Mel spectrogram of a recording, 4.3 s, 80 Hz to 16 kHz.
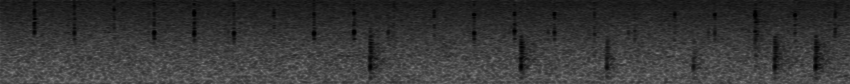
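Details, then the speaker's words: Circa 1971 Soviet Tochmash Vesna mechanical mantle clock, non-running when bought, now ticking after oiling; faint, uneven ticking at about five beats a second held up to the microphone. Low balance amplitude; owner hopes the oil will work its way around. "to get to focus you see the escape wheel in there turning the amplitude is awful i'm gonna let it run like that and see if maybe the oil will find its way around"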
